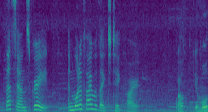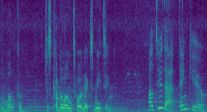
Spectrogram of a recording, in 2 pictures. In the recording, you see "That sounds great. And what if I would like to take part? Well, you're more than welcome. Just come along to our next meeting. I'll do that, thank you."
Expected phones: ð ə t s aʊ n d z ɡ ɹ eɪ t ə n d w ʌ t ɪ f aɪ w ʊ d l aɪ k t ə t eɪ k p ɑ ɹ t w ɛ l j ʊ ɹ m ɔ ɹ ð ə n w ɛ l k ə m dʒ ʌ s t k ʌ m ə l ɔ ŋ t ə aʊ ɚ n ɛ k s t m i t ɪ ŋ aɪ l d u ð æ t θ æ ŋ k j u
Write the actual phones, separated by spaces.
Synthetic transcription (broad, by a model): ð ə t s aʊ n d z ɡ ɹ eɪ t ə n w ʌ t ɪ f aɪ w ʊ d l aɪ k t ə t eɪ k p ɑ ɹ t w ɛ l j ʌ ɹ m ɔ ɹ ð ə n w ɛ l k ə m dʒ ʌ s k ʌ m ə l ɔ ŋ t ə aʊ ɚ n ɛ k s t m i t ɪ ŋ aɪ l d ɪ ð æ t θ æ ŋ k j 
